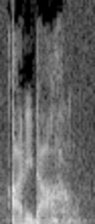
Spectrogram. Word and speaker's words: Adidas: I was learning the correct way to say it is Adidas. Adidas? Like hard D's? I'm like, really? Americans are never going to go for that. So we'll just call them Adidas.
